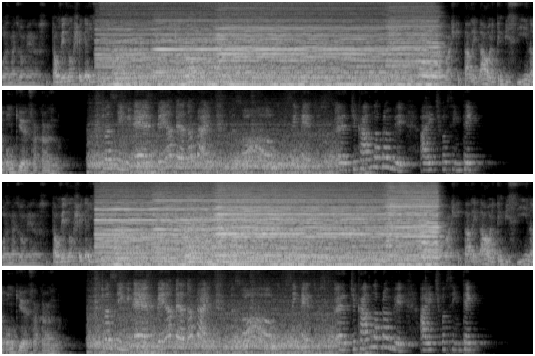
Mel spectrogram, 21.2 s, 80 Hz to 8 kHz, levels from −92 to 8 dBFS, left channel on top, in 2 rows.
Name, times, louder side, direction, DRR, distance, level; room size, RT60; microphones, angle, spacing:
voice 1, 0.0-6.3 7.1-8.0 8.6-11.8 17.8-18.0, left 1 dB, 15° left, 2 dB, 0.4 m, -33 dB
sound 1, 1.8-8.7, right 3 dB, 60° right, 0.4 m, -21 dB
sound 2, 1.9-8.7, equal, 75° left, 1.2 m, -24 dB
sound 3, 12.3-17.3, right 1 dB, 85° right, 0.8 m, -31 dB
voice 2, 12.6-20.0, right 1 dB, 40° right, 2 dB, 0.7 m, -33 dB
5.6 x 2.3 x 2.2 m, 0.74 s
head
